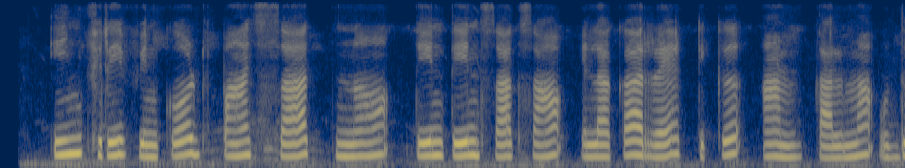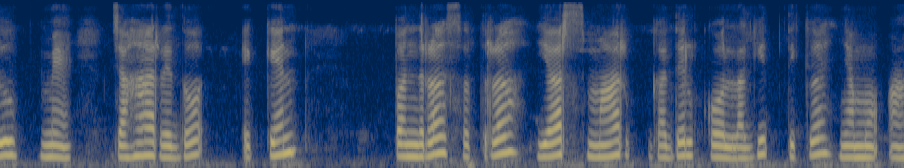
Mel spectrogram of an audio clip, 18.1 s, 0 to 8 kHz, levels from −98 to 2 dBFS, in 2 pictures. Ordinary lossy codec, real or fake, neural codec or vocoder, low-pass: none; fake; vocoder, 44.1 kHz, 128 mel bands every 512 samples, BigVGAN v2; 7.2 kHz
